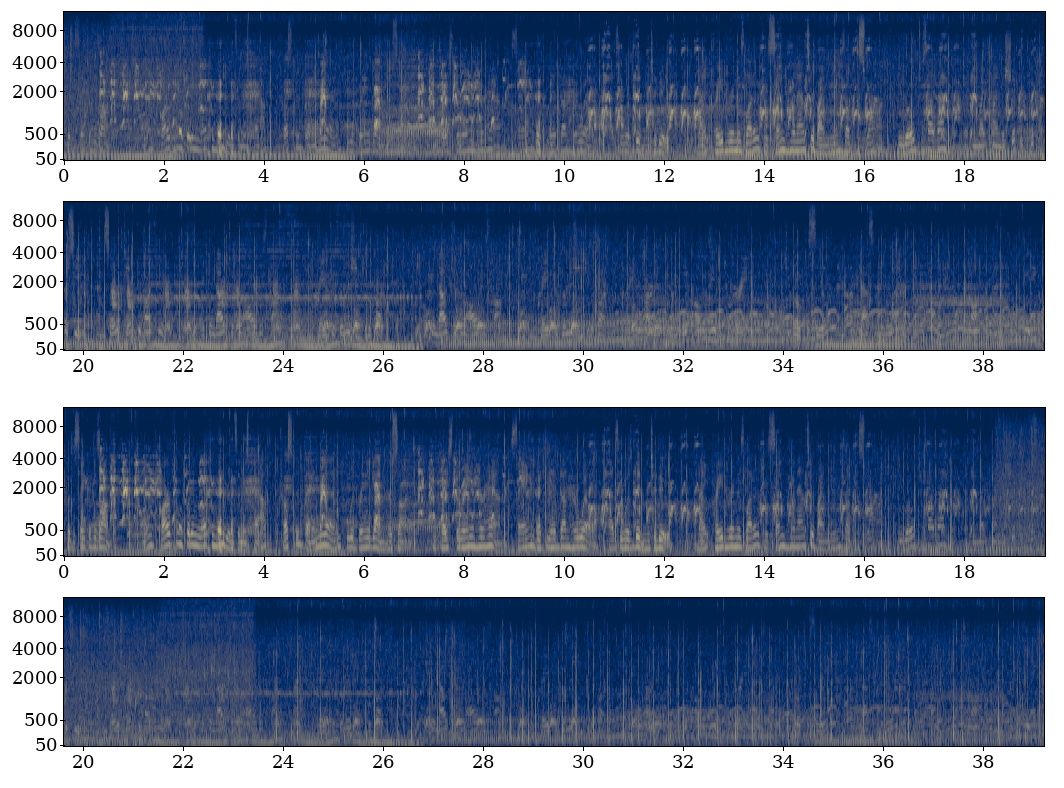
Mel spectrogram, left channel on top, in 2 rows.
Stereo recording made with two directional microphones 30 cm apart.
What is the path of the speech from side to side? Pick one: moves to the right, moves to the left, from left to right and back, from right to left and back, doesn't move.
moves to the left.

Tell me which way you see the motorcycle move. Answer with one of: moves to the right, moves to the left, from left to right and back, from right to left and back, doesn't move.
doesn't move.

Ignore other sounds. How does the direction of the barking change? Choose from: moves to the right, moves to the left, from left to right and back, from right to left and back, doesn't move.
moves to the left.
